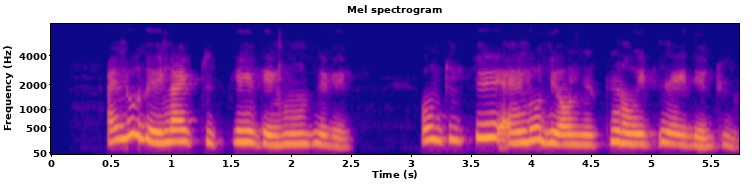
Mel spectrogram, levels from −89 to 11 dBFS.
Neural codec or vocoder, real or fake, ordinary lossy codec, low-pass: autoencoder, 22.05 kHz, a latent of 192 numbers a frame, VITS, trained on one speaker; fake; none; 7.2 kHz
